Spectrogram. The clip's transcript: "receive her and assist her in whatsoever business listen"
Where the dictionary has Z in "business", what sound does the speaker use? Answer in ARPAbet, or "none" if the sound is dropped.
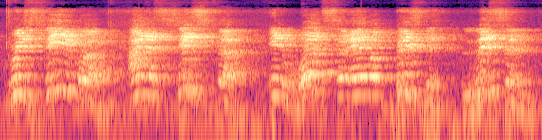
Z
